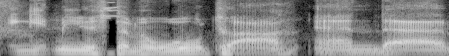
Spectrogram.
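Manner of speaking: put-on mock Australian accent. Mocking how a man from Essex asked for water: put-on Australian accent. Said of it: "you sound Australian".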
